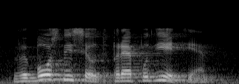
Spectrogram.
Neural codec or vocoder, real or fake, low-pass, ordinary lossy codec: none; real; 5.4 kHz; none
